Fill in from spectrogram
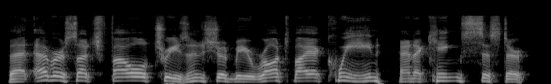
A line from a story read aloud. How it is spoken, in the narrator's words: cried Sir Gawain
